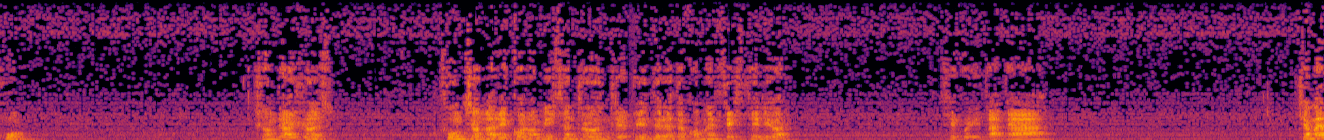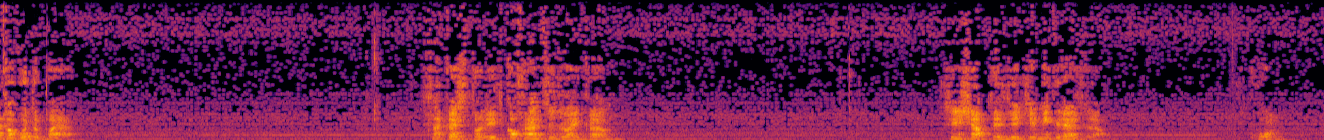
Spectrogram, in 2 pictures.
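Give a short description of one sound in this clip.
An elderly man speaks calmly and close, in short bursts with pauses.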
